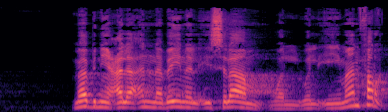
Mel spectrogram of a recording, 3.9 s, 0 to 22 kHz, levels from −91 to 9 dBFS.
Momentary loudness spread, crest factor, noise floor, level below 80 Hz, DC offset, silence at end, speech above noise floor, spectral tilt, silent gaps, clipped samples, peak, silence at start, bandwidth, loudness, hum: 14 LU; 18 dB; -76 dBFS; -78 dBFS; under 0.1%; 0 s; 51 dB; -2.5 dB/octave; none; under 0.1%; -6 dBFS; 0.75 s; 16.5 kHz; -23 LUFS; none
